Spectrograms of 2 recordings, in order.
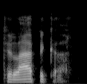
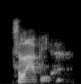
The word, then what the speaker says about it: tilapia: Tilapica. Lots of fish. – Tilapia.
